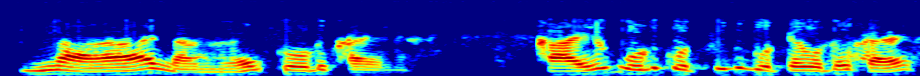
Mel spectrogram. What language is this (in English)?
Odia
